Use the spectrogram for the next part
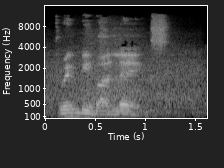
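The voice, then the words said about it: Imitates a movie character's voice. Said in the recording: “That's a good impression”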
